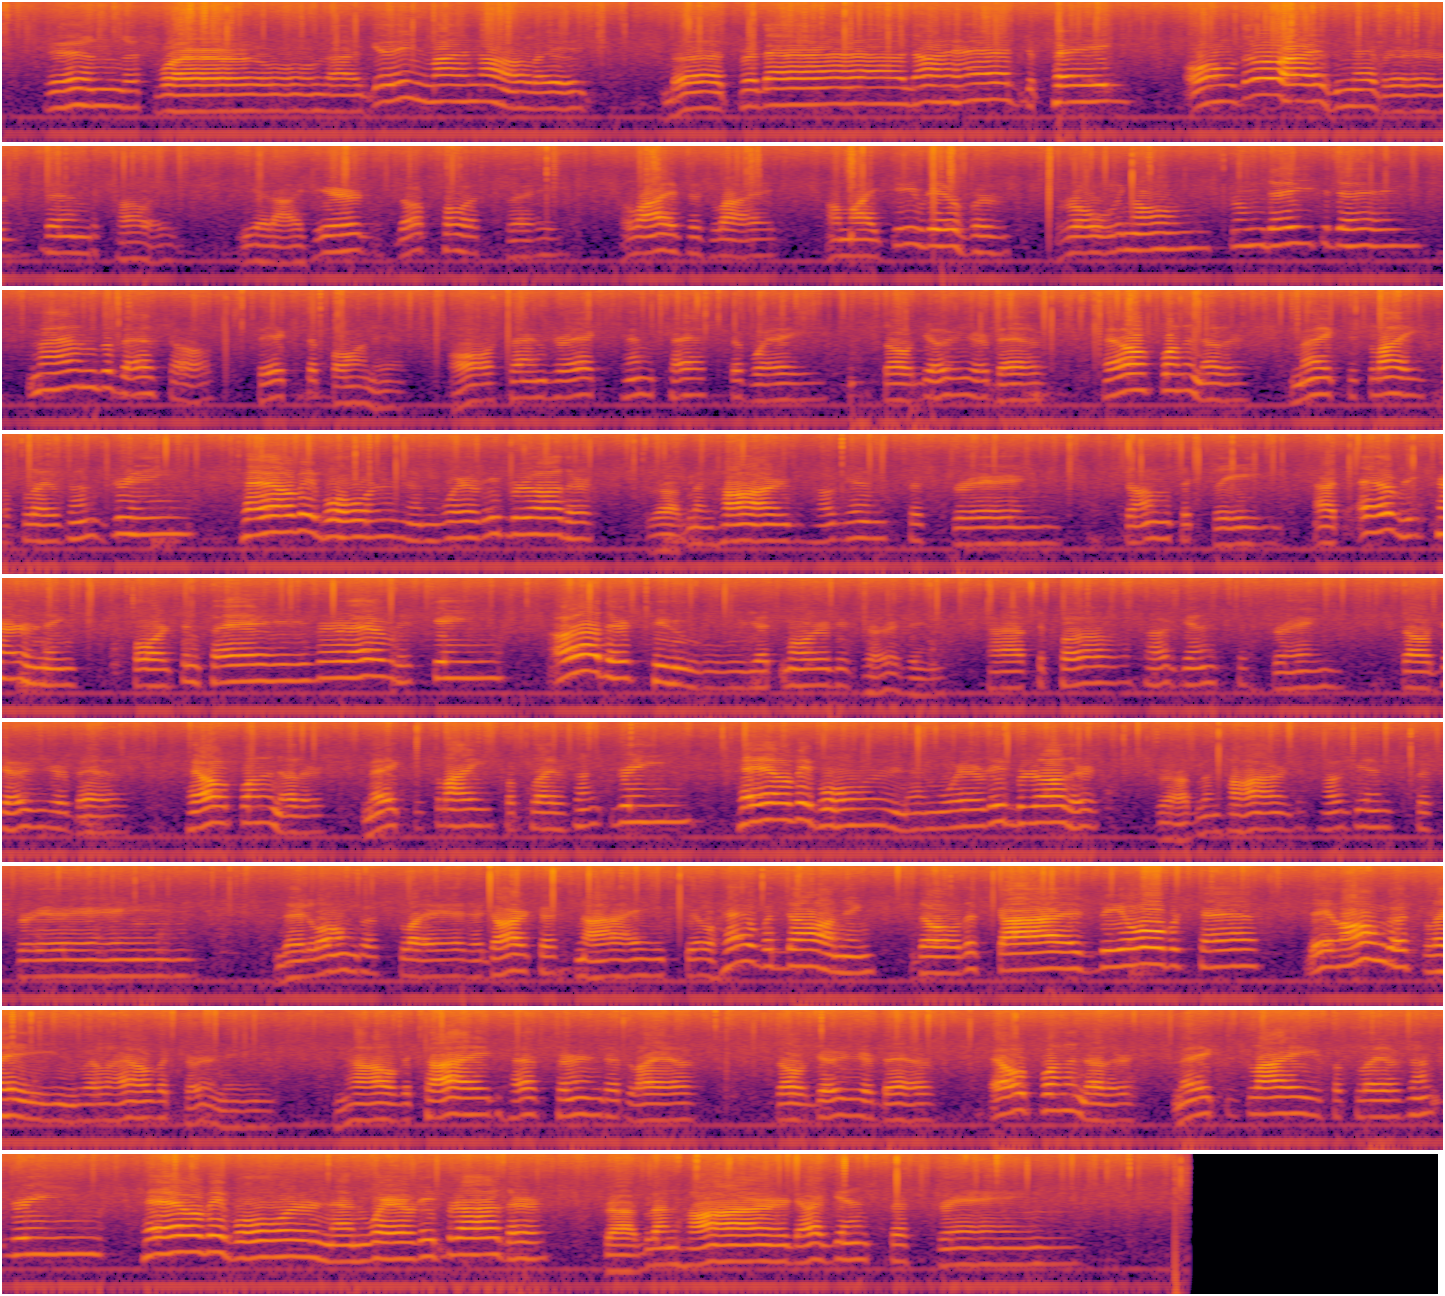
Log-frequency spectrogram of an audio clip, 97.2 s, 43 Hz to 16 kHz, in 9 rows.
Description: Unaccompanied vocal music performance
Verse-refrain 4(4) & R(4).
Voice (sung)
